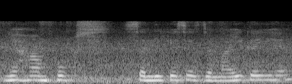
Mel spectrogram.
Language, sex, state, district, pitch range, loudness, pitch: Hindi, female, Madhya Pradesh, Dhar, 190-205 Hz, -14 LUFS, 200 Hz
